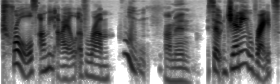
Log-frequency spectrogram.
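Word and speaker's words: Rùm: helpfully included pronunciation and it is pronounced like rum all right tight there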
